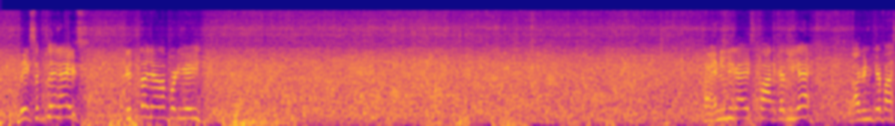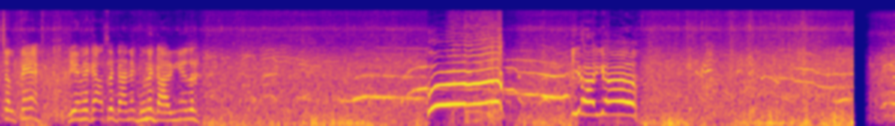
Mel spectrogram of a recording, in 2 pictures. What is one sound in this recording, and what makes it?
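A shallow river rushes and splashes over stones.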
